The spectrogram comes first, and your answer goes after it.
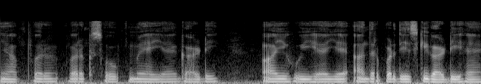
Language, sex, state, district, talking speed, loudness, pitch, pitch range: Hindi, male, Uttarakhand, Tehri Garhwal, 175 wpm, -18 LUFS, 120 Hz, 115-125 Hz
